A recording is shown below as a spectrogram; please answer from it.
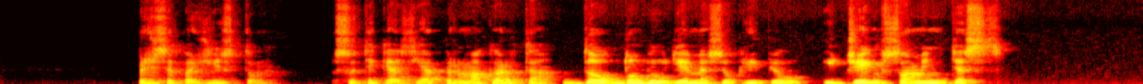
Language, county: Lithuanian, Alytus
